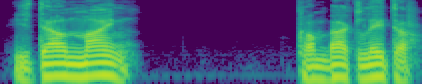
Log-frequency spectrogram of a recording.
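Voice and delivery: put-on gruff Eastern European accent, clipped words. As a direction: bark it like a suspicious Eastern European miner. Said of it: "with an Eastern European accent".

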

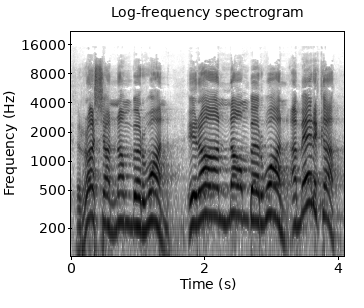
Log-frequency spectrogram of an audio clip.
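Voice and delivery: put-on slow, high-pitched accented wrestling villain boast; Iron Sheik. Wrestler taunting an American crowd, drawn-out villain chant. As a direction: draw out the chant, then spit in contempt. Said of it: "the Iron Sheik would be like".

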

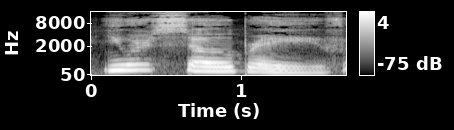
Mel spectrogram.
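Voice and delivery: high, drawn-out gushing praise, mimicked; mock admiration. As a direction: imitate an over-sympathetic admirer, very slowly. Mimics gushing admirers she tires of.

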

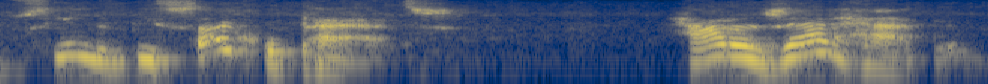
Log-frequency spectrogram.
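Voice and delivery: high, puzzled voice of a partygoer at a party; a nosy guest asking, half amused; curious partygoer. Retold or imitated. Partygoer asking Mr Robinson about psychopath friends, high and puzzled.

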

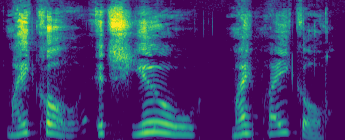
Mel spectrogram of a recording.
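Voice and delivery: high, loud, overjoyed disbelief; gasping surprise. A narrator's reading. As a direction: cry out on seeing her lost love. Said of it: "She gasped".

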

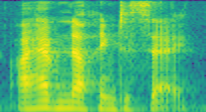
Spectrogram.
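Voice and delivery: normal talking voice

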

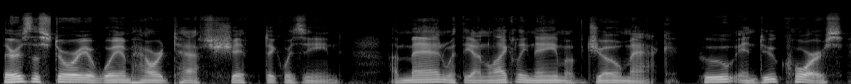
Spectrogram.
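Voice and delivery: ordinary delivery, nothing marked

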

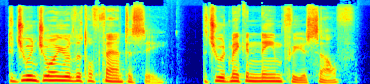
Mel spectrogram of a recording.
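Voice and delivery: high, loud taunting question; smug schoolboy rubbing it in; mocking bully. A narrator's reading. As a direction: sneer at a cornered rival's hopes. Smirking bully taunts held boy.

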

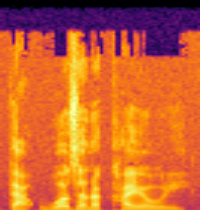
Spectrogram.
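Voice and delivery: slow, loud, shaken denial; frightened insistence. Acted. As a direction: press each word out in fear. Insisting after seeing the creature.

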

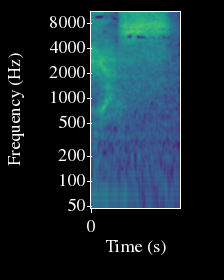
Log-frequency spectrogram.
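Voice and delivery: a soft, breathless unvoiced yes; whispered yes. Preacher answering his hater in a whisper. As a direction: hush it like a secret delight.

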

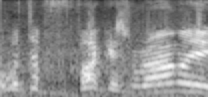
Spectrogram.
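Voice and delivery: high-pitched, exasperated disbelief; retold outrage. Young punk challenging his host over the decor, acted-out outrage. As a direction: call him out, appalled.

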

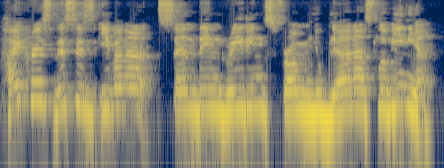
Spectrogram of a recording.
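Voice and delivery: ordinary delivery

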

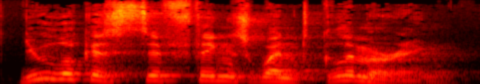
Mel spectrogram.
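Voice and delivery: high, wild exclamation; wild cry. A narrator's reading. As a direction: cry it out wildly. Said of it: "cried Schwartz wildly".

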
